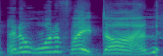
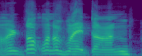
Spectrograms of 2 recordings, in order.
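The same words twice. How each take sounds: First: High, loud whine rising on wanna; whining. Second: Said in the usual way. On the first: Real, not acted.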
